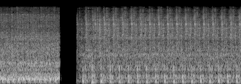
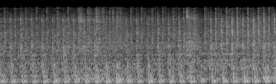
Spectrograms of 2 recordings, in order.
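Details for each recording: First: 1961 IH Cub Cadet Model 70 garden tractor, 7hp Kohler single, sat for years: even steady putter about ten beats a second at idle, no misses or knocks. Normal idle. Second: 1961 IH Cub Cadet Model 70, 7 hp Kohler single, restarted on choke at half throttle: steady idle with fast tinny clatter over each firing pulse, not the engine, likely the fuel tank or sheet metal rattling; engine runs well.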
